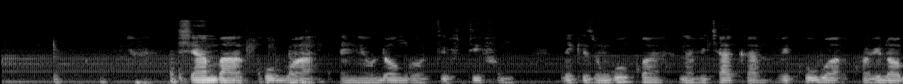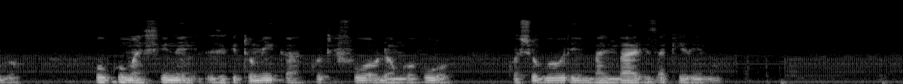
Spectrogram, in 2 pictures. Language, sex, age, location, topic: Swahili, male, 18-24, Dar es Salaam, agriculture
